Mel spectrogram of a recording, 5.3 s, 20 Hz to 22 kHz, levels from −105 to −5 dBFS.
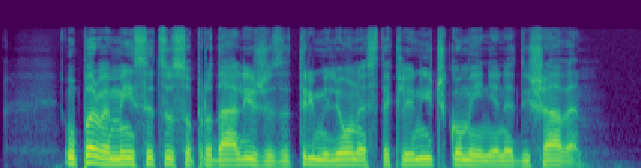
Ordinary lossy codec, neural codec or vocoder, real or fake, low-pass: none; none; real; 10.8 kHz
